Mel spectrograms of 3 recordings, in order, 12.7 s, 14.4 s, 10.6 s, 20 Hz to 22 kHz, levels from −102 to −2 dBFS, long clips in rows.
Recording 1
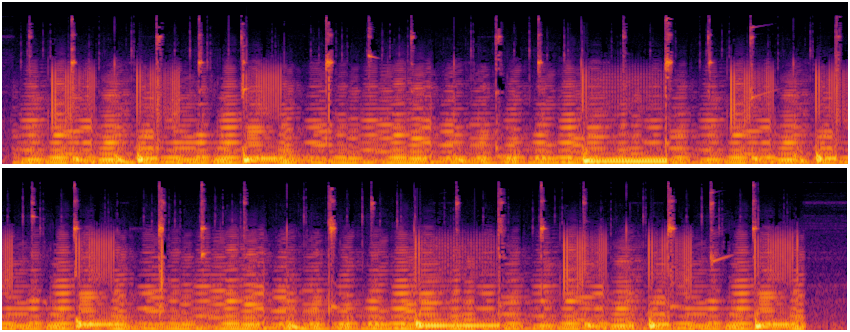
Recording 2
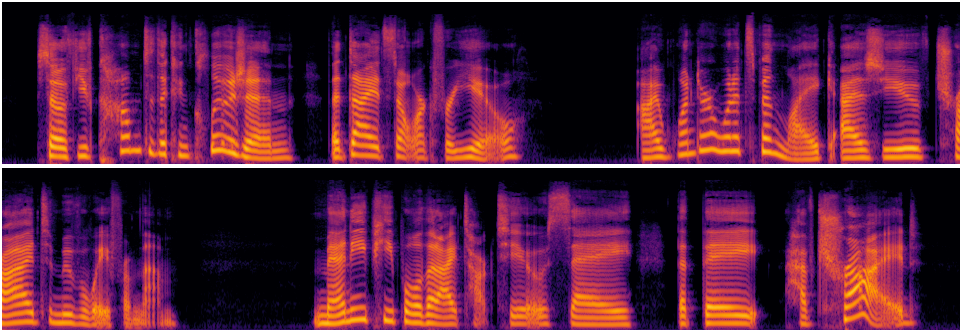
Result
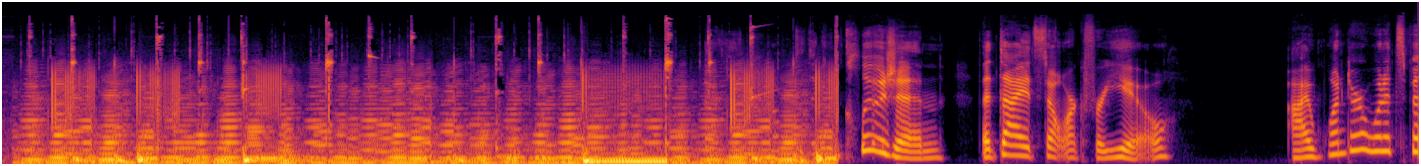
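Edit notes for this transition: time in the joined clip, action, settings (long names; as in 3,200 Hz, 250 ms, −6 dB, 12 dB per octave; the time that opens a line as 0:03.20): recording 1
0:05.28: mix in recording 2 from 0:00.40 1.00 s −17.5 dB
0:06.28: continue with recording 2 from 0:01.40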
